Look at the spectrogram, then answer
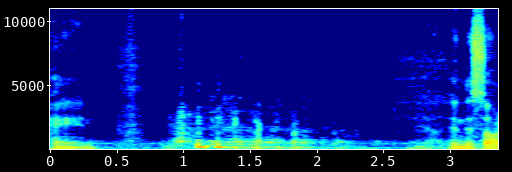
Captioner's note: laughter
